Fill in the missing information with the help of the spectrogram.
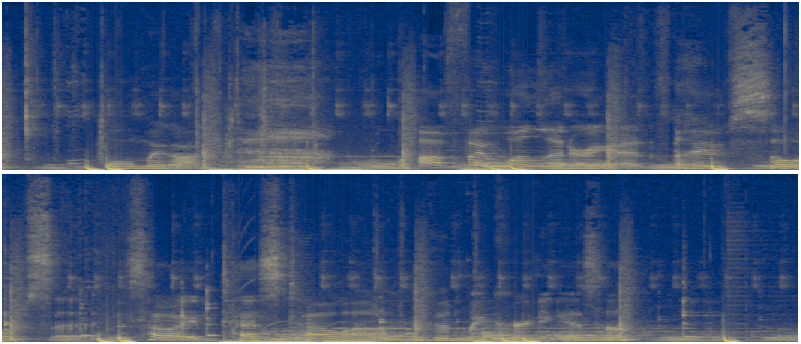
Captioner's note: gasp!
